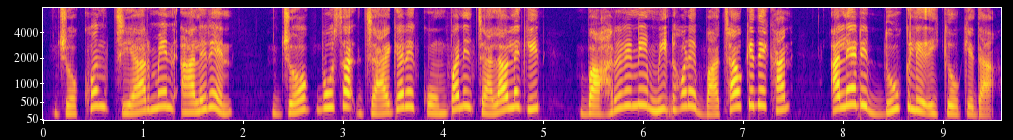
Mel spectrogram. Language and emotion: Santali, disgusted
